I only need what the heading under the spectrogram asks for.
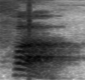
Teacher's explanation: जब ऊपर के दोनों दांतों का सिरा जब निचले होंठ के गीले हिस्से को लगे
